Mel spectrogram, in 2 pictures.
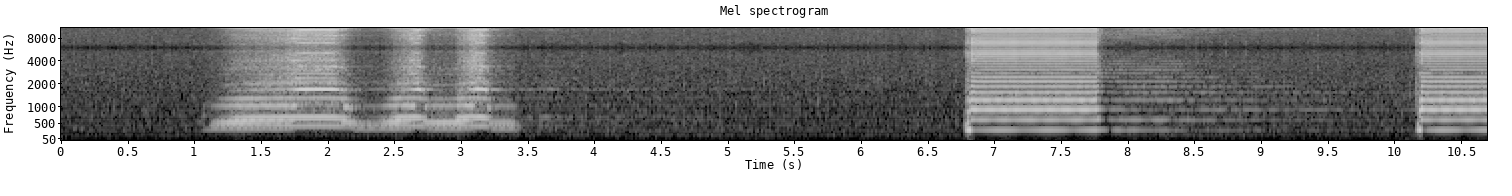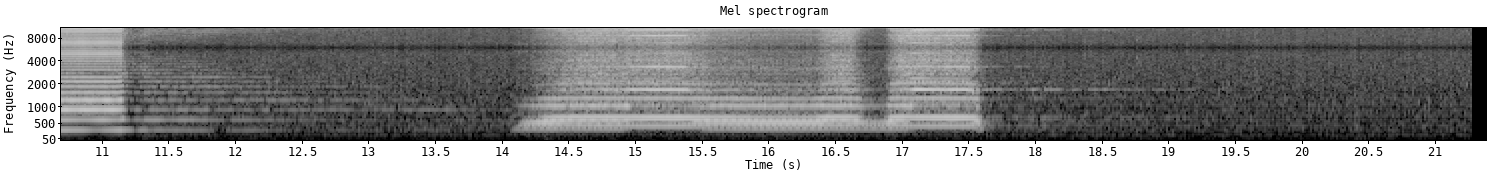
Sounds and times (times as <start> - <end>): Train horn: 1.1 - 4.0, 6.8 - 18.8.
